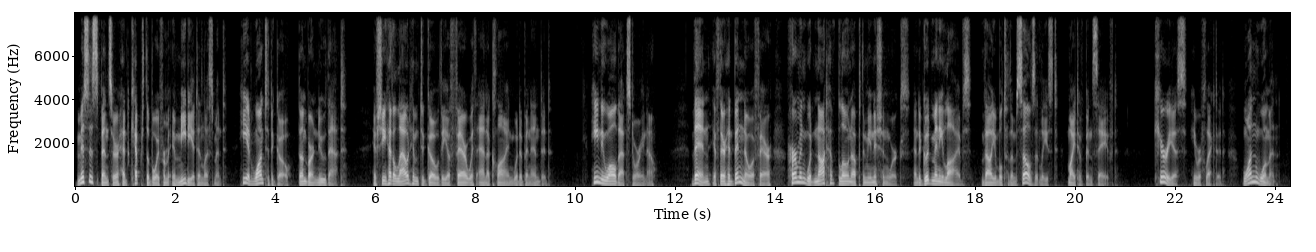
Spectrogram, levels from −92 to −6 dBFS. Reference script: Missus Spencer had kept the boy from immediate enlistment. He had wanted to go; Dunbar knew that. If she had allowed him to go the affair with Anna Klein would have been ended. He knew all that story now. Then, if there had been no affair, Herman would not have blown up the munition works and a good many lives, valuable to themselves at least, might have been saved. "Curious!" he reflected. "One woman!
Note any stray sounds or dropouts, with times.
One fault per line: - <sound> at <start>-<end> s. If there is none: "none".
none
